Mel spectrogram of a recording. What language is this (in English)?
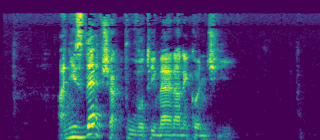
Czech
